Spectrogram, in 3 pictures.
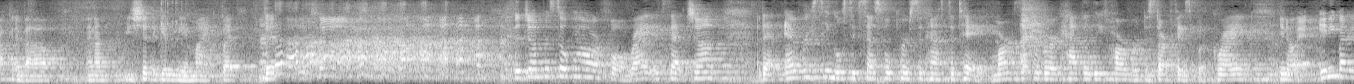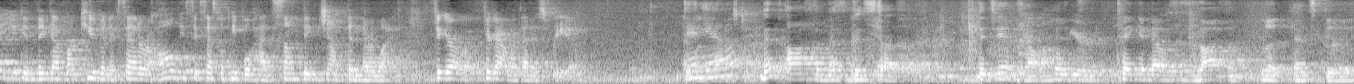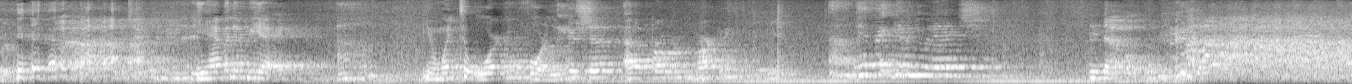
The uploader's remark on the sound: Complete with an enthusiastic LIVE audience from the Lincoln Experience at The Star at Dallas Cowboys World Headquarters.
